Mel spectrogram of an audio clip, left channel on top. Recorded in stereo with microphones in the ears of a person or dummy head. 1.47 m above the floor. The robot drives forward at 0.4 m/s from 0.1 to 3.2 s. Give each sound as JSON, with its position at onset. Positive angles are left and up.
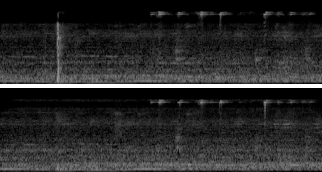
{"t": 0.0, "sound": "running water", "side_deg": -5, "distance_m": 1.8}
{"t": 1.5, "sound": "a rattle", "side_deg": 10, "distance_m": 1.0}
